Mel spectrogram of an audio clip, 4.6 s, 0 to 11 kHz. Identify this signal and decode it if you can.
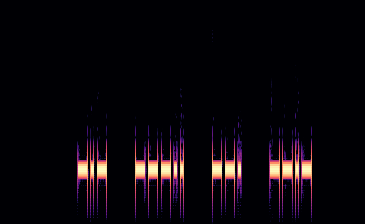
Morse code, heard as a keyed tone, about 28 wpm, spaced as for 17 wpm, 700 Hz. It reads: K8GQ
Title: USA Call Signs - 4 Characters - 3x Character Spacing - 30wpm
